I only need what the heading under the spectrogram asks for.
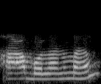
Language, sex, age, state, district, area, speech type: Marathi, female, 18-30, Maharashtra, Washim, urban, conversation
